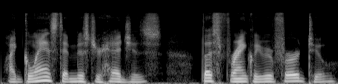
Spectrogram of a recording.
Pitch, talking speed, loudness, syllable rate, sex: 130 Hz, 160 wpm, -18 LUFS, 4.8 syllables/s, male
